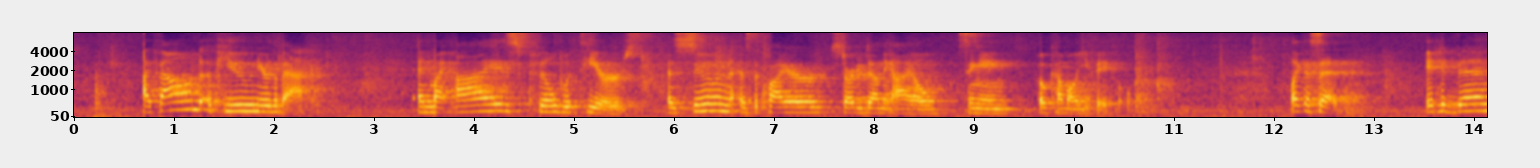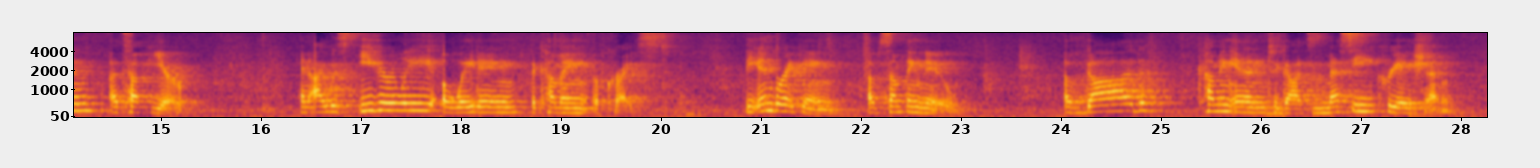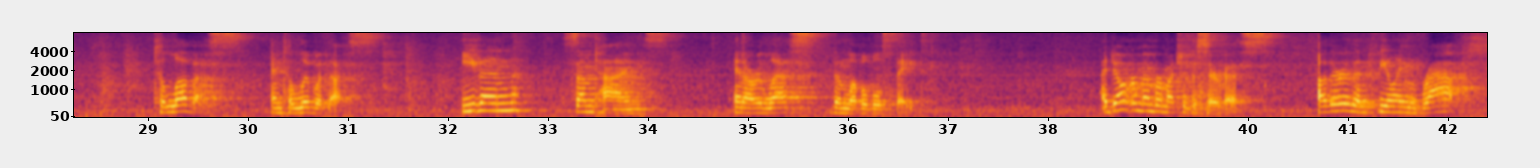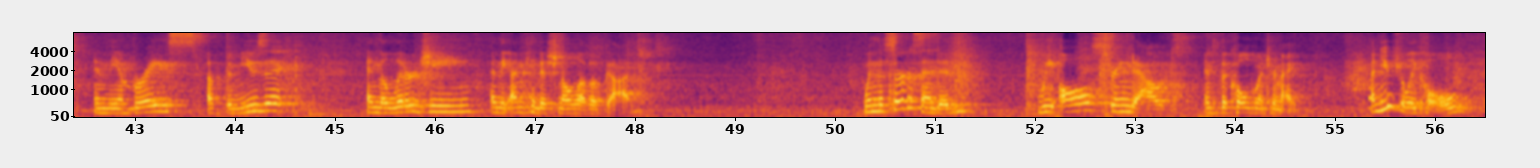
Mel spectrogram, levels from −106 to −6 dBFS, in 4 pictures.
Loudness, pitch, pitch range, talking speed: -19 LUFS, 195 Hz, 180-235 Hz, 120 wpm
